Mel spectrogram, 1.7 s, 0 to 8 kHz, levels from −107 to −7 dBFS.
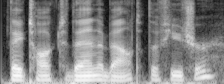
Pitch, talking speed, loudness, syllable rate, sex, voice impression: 110 Hz, 215 wpm, -16 LUFS, 6.6 syllables/s, male, masculine, adult-like, tensed, powerful, clear, slightly nasal, cool, intellectual, calm, friendly, reassuring, wild, lively, slightly strict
